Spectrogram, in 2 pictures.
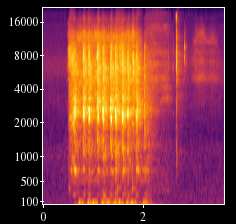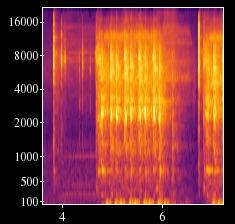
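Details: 2011 Suzuki SFV650 Gladius, fuel pump removed and refitted, fresh fuel added: two bursts of fast starter whirring, about two seconds each, never catching; cranks but won't start. Owner says no spark; FI light shows codes C13, C14, C17, C23, C29.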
